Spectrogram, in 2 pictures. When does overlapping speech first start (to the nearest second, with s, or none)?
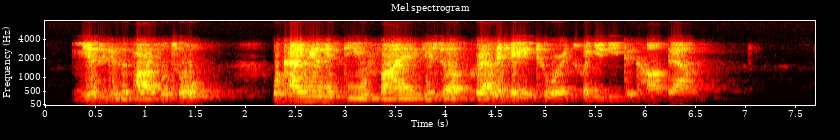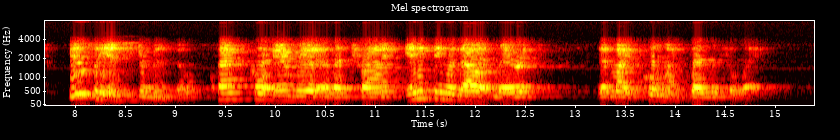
none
